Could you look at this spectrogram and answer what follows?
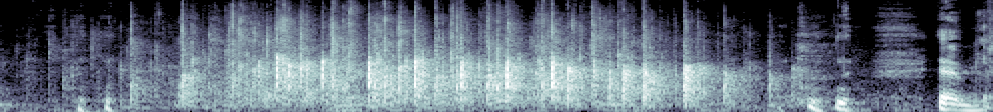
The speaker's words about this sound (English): It's weird, isn't it? We never know. It's meditation. Are we supposed to clap? Go ahead. Give a nice clap.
